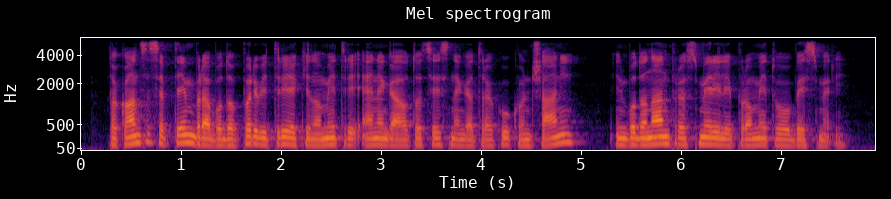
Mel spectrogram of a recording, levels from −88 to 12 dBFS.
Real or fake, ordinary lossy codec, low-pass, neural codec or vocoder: real; none; 5.4 kHz; none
